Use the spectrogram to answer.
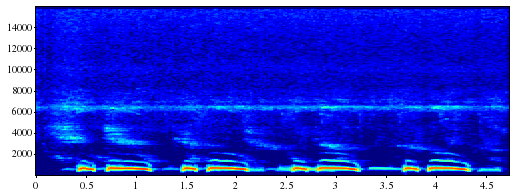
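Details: Spotted dove lure call, four evenly repeated phrases each made of a short abrupt note and a long steady coo that droops at the end, with quieter coos trailing between them.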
